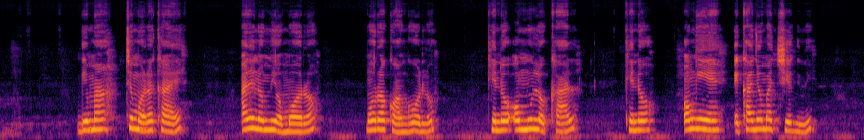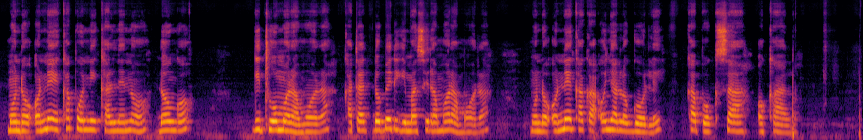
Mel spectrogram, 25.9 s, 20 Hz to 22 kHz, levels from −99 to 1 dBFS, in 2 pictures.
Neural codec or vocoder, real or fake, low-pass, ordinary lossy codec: vocoder, 44.1 kHz, 128 mel bands, Pupu-Vocoder; fake; none; none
